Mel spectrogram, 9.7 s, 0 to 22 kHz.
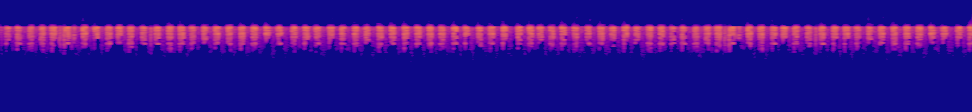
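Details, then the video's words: Recorded in 2020 by Korea's National Institute of Biological Resources, a 등줄어리쌕쌔기 meadow katydid sings a continuous sizzling train of quick, evenly spaced high ticks, unbroken throughout, in a quiet background. "등줄어리쌕쌔기, 여러번 듣기, 곤충소리"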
